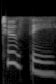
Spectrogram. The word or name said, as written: toothy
